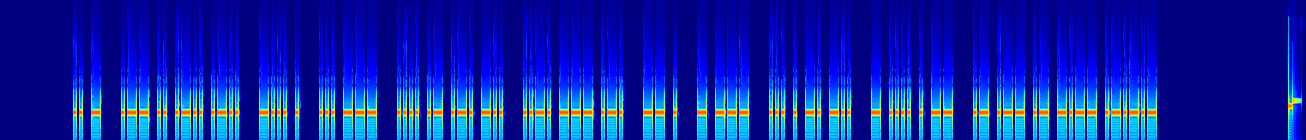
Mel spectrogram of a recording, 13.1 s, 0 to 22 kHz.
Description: Morse code, heard as a keyed tone, about 37 wpm, 700 Hz. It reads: IT WILL BE SO HARD FOR ME TO SEND THEM AWAY.
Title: Sentences from Top 1500 Words 40wpm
